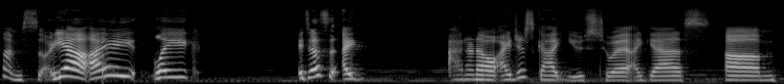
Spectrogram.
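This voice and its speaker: A woman in her thirties streaming a game, with a dry, sometimes monotone-sounding voice, chatting and rambling. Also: on the high side, takes it slowly. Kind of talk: casual gameplay commentary. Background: faint game music.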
